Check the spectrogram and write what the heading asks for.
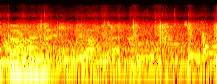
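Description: A man's voice speaking, opening on a drawn-out held syllable, then further speech-like sounds.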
